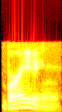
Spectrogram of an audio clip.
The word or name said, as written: braiding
